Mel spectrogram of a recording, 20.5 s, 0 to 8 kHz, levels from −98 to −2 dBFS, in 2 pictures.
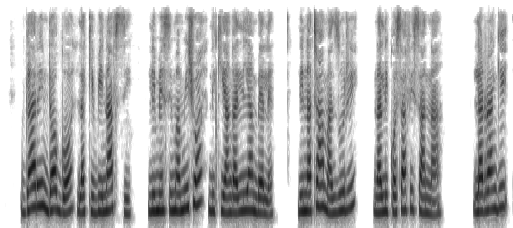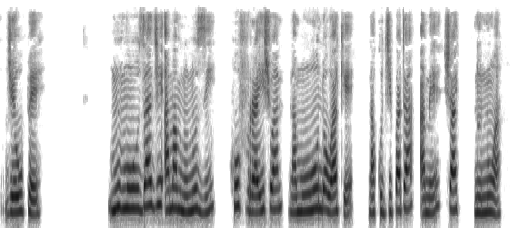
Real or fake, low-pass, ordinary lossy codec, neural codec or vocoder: real; 7.2 kHz; MP3, 48 kbps; none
